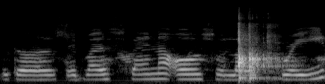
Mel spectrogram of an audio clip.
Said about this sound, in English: Sorry about the noise. My phone just fell out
